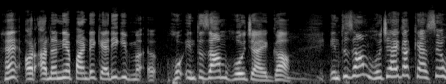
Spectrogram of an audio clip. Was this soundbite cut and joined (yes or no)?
no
